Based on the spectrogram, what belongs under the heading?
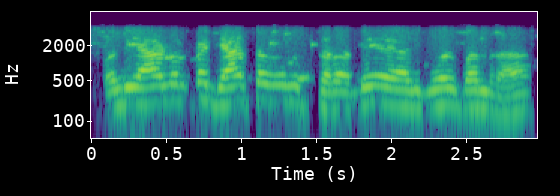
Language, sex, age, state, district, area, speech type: Kannada, male, 45-60, Karnataka, Koppal, rural, conversation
